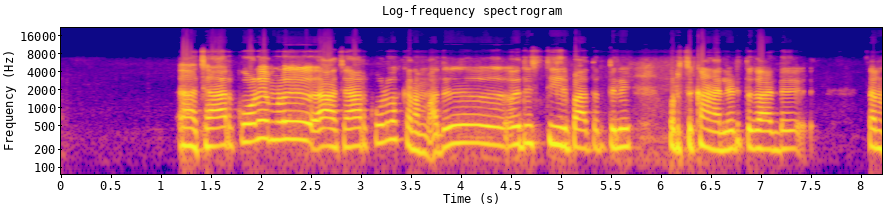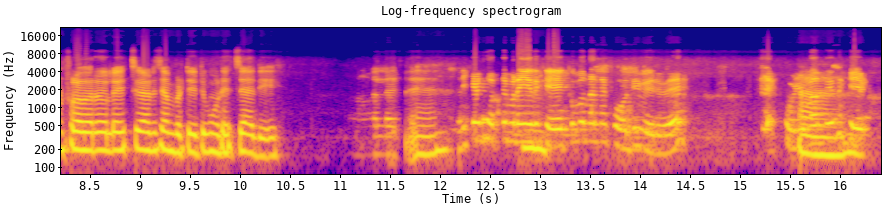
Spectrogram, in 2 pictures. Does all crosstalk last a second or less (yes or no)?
yes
